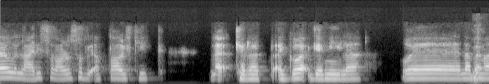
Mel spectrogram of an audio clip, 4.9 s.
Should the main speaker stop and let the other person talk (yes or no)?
no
